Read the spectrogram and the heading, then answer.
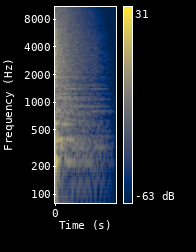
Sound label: snare, drumkits; hydrogen; baseKit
